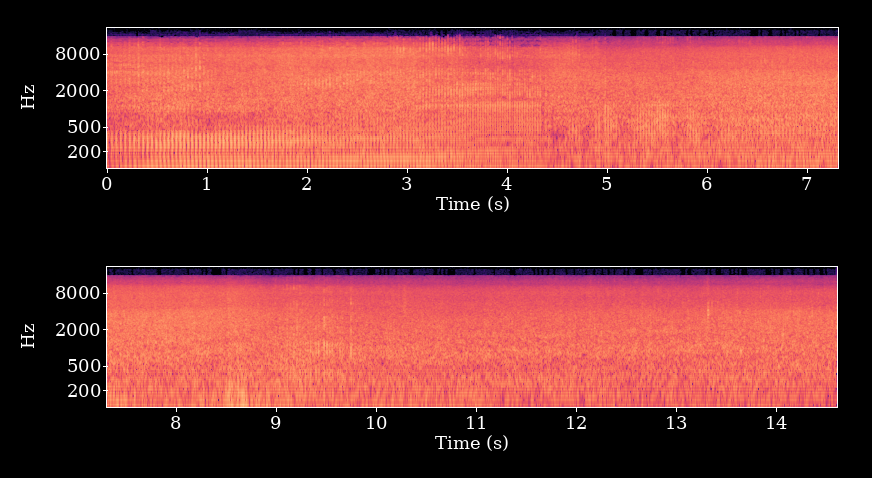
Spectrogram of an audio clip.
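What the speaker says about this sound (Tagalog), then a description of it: "Lakas ang tubig ngayon ah." Strong rushing water flows through a flooded street on a rainy morning with a loud, continuous roaring wash, and a deep rumbling hum dominates the first few seconds.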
